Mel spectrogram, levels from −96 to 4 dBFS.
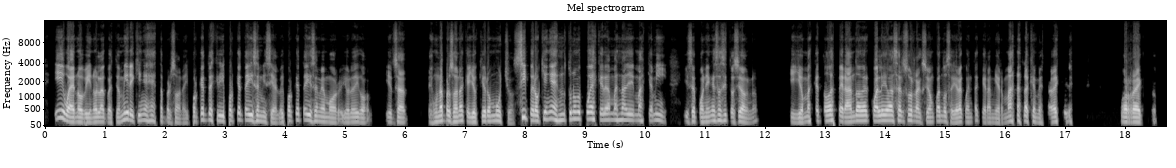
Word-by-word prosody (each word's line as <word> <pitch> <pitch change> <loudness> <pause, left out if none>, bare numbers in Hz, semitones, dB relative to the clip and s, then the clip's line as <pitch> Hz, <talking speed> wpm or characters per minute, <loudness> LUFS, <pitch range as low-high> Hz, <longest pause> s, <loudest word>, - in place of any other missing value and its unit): Y 225 +1 +2
bueno, 120 -7 +6
vino 120 +1 +1
la 125 0 +2
cuestión. 120 +1 -5
"Mira 190 -2 +5
y, - - 0
¿quién 155 +3 -4
es 160 -3 -2
esta 135 -2 -6
persona? 110 -6 -8
¿Y - - -13
por 140 +5 -6
qué 180 - -1
te 170 +1 -1
escribe? 150 -2 -1
Y, - - +2
¿por 160 -3 -3
qué 185 - -1
te 170 - -4
dice 155 -2 +3
mi 140 -3 -4
cielo? 115 -1 -5
Y, - - -3
¿por 150 +2 -4
qué 175 - -3
te 170 - -7
dice 150 -3 +1
mi 135 - -3
amor?", 115 -3 -2
y - - -8
yo 115 - -2
le 125 - -4
digo: 115 -3 -3 0.3
"O - - -10
sea, 115 +1 +1 0.4
es 110 - -13
una 130 +4 +4
persona 145 -1 +2
que 125 - -2
yo 125 0 +3
quiero 145 +4 +1
mucho". 145 -9 -2
"Sí, 245 - +2
pero 160 -7 +3
¿quién 200 +5 -2
es? 180 -5 +4
Tú 190 - 0
no 205 - +1
me 200 - +3
puedes 200 -1 +2
querer 175 0 0
a - - -2
más 175 -1 -3
nadie 170 -2 -1
más 155 -1 -3
que 155 - -8
a - - -7
mí", 160 -6 -5 0.3
y 130 - -10
se 140 - 0
ponía 125 0 -2
en 150 - -2
esa 160 +1 -1
situación, 125 -6 -1
¿no? 125 +5 -16 0.5
Y 120 -2 -7
yo 115 0 +1
más 135 +1 -2
que 150 - -5
todo 150 +3 +4
esperando 130 -1 +2
a - - +7
ver 150 0 +4
cuál 150 -1 +4
iba 155 0 +6
a - - 0
ser 150 0 -1
su 160 +3 0
reacción 130 -3 -2
cuando 140 +1 -2
se 120 - -8
diera 115 +3 +2
cuenta 120 0 -9
que - - -12
era 115 0 -5
mi 110 - -10
hermana 115 +7 -1
la - - +3
que 135 - -4
me 115 -2 -7
estaba - - -2
escribi - - -4 0.8
Correcto. 125 -1 +2
140 Hz, 300 wpm, -23 LUFS, 120-155 Hz, 0.8 s, a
